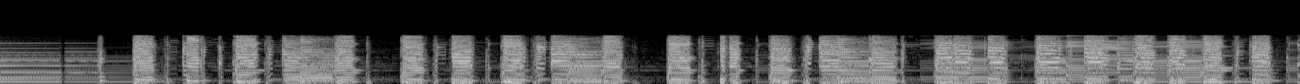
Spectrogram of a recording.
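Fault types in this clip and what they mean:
short concealed packet loss: Three times, 20 to 40 ms of packets missed the decoder, which stretched the preceding sound to cover them, leaving brief smears.
burst of packet loss: Around 7.24 s, about 40 ms of audio was lost; the receiver filled roughly 50 ms with a fading continuation, then playback skipped ahead.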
